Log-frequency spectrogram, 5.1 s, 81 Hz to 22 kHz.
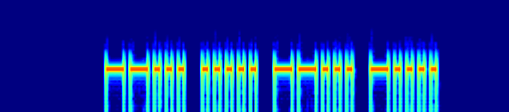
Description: Morse code, heard as a keyed tone, about 20 wpm, 700 Hz. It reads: 7576
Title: Common Cut Numbers - 4-Digit 20wpm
